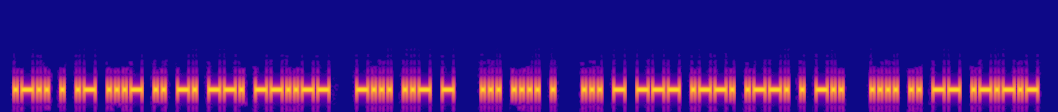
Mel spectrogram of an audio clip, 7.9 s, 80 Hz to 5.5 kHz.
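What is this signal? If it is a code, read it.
Morse code, heard as a keyed tone, about 44 wpm, 600 Hz. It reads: LEAVING, BUT SHE STOPPED HIM.
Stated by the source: Morse code at 40 wpm, practice text, CW med Gnister.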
